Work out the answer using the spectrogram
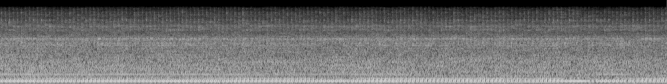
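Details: Craftsman DYS4500 Kohler Courage V-twin after swapping the 12V ignition module for traditional coils, with a new spark plug on one side: an even, steady beat with no misses or surging; both cylinders fire and it runs smoothly.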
